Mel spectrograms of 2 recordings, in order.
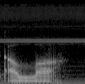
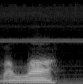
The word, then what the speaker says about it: Allah: Qulillah, the word Allah is pronounced with tarqiq because there is a letter with a kasra before the word Allah.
